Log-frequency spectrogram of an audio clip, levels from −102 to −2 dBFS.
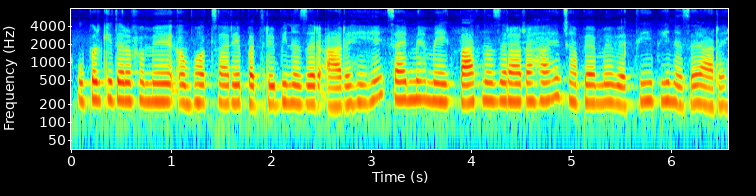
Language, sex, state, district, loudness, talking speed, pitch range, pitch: Hindi, female, Bihar, Saharsa, -24 LUFS, 275 wpm, 210-230 Hz, 220 Hz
